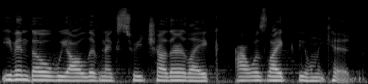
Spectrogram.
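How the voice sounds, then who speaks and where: A woman's voice: fairly low pitch, little pitch movement, fairly quick, mellow, smooth, long reverb tail. A young woman from a Texas border town, whose first language is Spanish, chatting casually as an interview guest with lots of "like" and "you know".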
